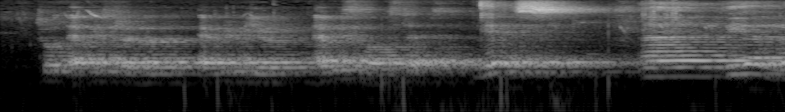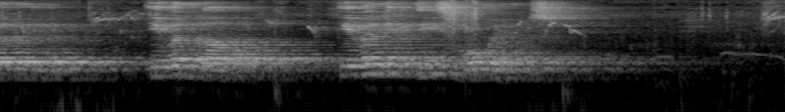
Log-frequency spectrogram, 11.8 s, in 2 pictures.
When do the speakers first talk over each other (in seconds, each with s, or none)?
none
